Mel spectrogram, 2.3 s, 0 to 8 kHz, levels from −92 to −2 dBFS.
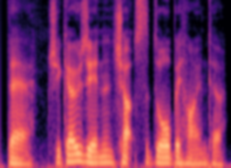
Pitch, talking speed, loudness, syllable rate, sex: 95 Hz, 260 wpm, -19 LUFS, 6.0 syllables/s, male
